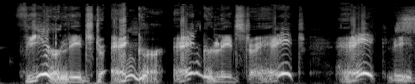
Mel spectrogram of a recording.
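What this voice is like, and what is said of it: Yoda character voice impression. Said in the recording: “Thank you, Yoda. ... my only Yoda impersonation”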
